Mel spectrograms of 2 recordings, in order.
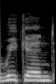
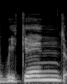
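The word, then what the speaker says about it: week-end: word which is pronounced weekend or even weekend there's that omitting the final consonant thing hedvig correctly pointed out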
